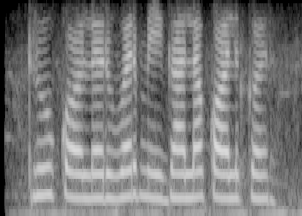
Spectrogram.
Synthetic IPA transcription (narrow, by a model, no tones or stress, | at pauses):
ʈɾuːkɔːləɾʋəɾmeɡaːlakɔːlkəɾ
